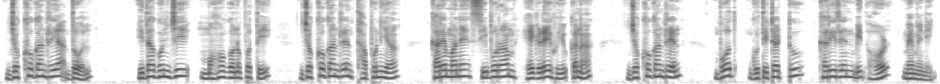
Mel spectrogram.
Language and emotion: Santali, neutral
